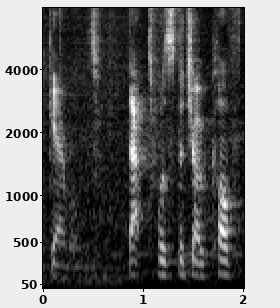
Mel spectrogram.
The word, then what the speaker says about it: Geralt: The controversial Destructoid video review of The Witcher 3 where my good friend Jonathan Holmes pronounced his name as Gerald rather than Geralt.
